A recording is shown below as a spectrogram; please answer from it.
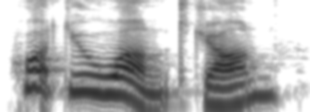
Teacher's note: Upper RP is more open and can be less rounded. · IPA: /ɒ/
